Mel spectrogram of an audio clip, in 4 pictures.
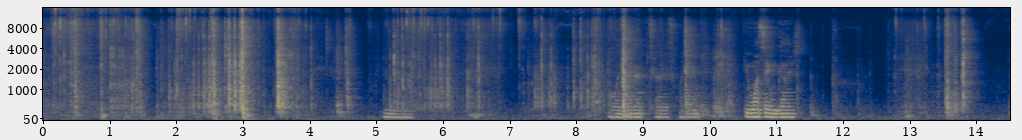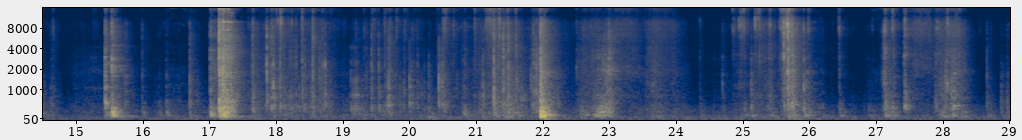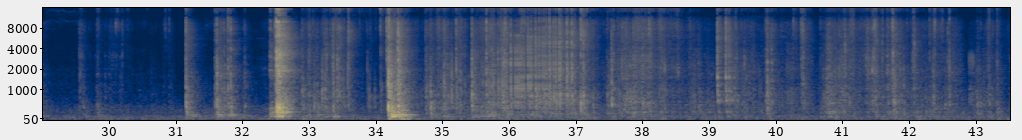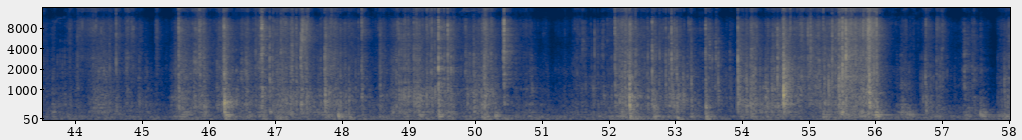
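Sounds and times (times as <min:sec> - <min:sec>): packaging scraping or rustling: 0:00.0 - 0:10.6, 0:32.9 - 0:58.0.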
